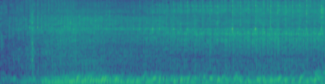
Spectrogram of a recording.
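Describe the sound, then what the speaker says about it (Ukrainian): A small boat outboard motor sputters into life in the rain and settles into a steady, close puttering idle. "заводимо наш моторчик в таку кашу"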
